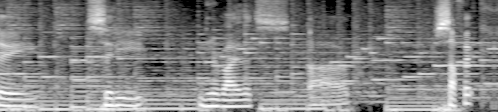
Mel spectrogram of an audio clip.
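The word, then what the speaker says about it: Suffolk: It's always just f you go you just skip every you just go you skip from the F to the K. Don't worry about anything in the middle.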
